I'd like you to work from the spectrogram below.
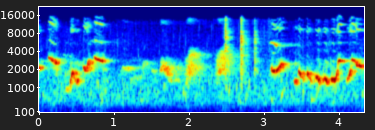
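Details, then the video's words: Master recording of white-rumped shama song for tutoring captive birds: rich, changeable phrases of slurred whistles, harsh chattering notes and sharp clicks, delivered in rapid bursts with short gaps. "KOMBINASI MASTERAN MURAI BATU PALING LENGKAP DAN PALING JERNIH AUDIONYA"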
